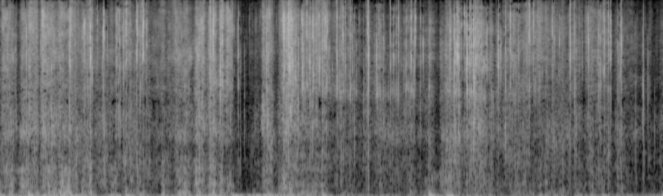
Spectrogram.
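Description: Fingertips press, pinch and crinkle a large sheet of clear plastic bubble wrap with hollow, air-filled bubbles lying on a dark surface. Dense, continuous crinkling is broken by quick, sharp crackles and soft pops, with a heavy low-end rustle beneath bright, brittle snaps.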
